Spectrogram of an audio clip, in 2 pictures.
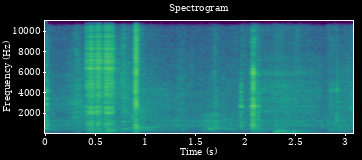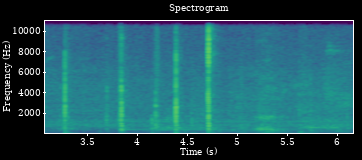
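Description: Hands fitting the wiring harness and clips onto an ABS modulator's solenoids: a string of sharp clicks and taps of plastic and metal parts, with a quick rattling run of clicks about half a second in.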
